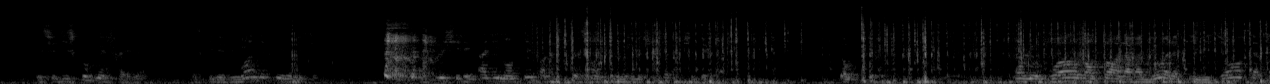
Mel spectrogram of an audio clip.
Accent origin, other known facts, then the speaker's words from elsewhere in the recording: Tunisia; Mais chez nous, en Tunisie, quel est notre environnement?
